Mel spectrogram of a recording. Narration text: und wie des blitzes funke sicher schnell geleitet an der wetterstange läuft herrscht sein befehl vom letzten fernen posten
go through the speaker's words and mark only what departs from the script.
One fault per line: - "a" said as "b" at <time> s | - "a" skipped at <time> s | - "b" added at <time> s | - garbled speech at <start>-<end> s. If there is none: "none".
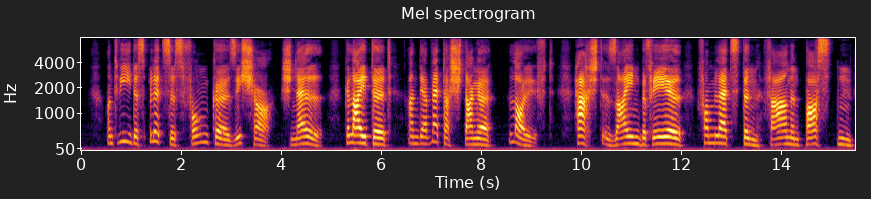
none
